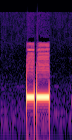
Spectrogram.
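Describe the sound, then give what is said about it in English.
Two short electronic phone tones sound back to back, steady and clear, like a call dropping out, followed by silence. No one speaks. “All right, that sounds like that's all he had time for in terms of his data, maybe in his phone.”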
